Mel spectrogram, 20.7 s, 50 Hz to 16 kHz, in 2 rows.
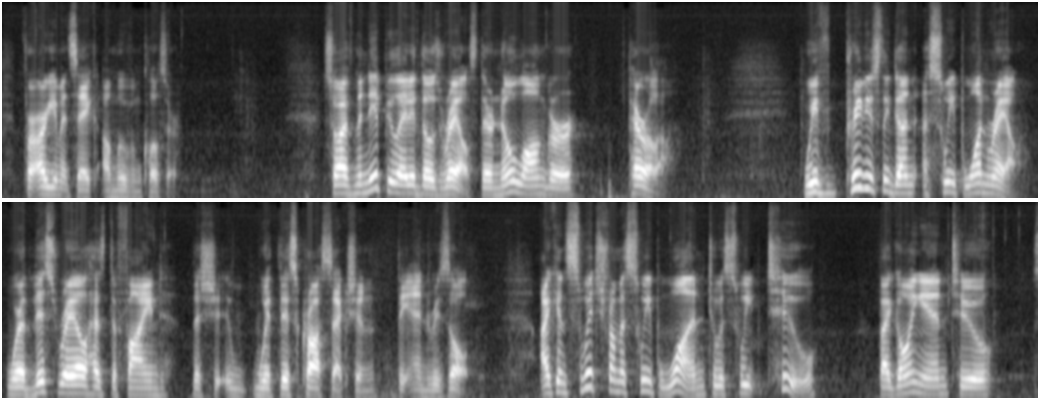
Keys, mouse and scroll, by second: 0.3 click, 1.7 click, 2.5 scroll, 3.1 Escape, 3.2 Escape, 3.6-4.1 scroll, 5.4 right click, 8.2 scroll, 9.7 middle click, 9.7 click, 11.9 click, 17.2 click, 19.8 Escape, 19.9 Escape, 20.1 Escape, 20.5 click.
